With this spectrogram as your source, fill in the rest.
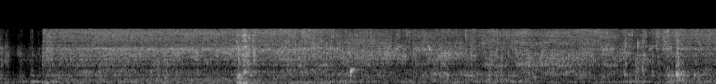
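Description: A recording of everyday sounds, with nothing technically wrong to point to at any time.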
